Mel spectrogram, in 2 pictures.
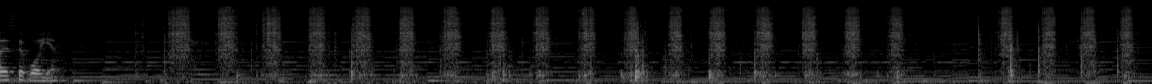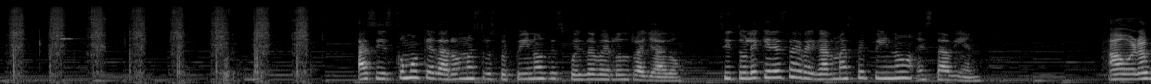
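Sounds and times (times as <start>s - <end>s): cucumber grated on metal grater: 1.7s - 9.1s, 10.0s - 14.7s.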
